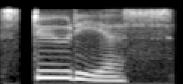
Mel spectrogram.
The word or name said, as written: studious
